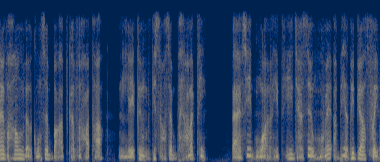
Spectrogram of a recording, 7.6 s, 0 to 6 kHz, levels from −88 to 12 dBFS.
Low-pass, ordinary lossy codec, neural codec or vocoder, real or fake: 5.4 kHz; none; autoencoder, 44.1 kHz, a latent of 192 numbers a frame, MeloTTS; fake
